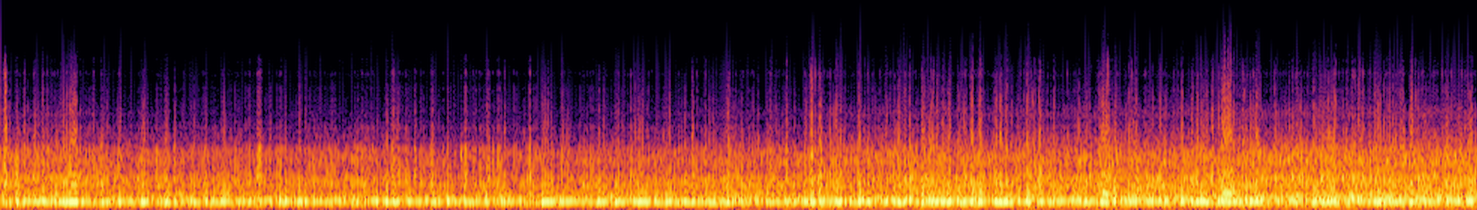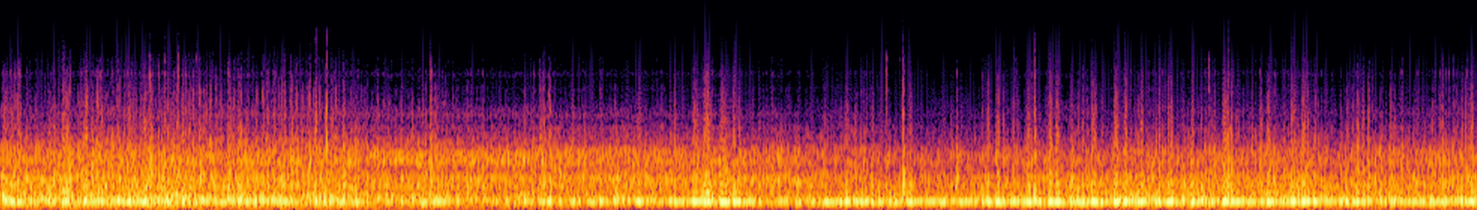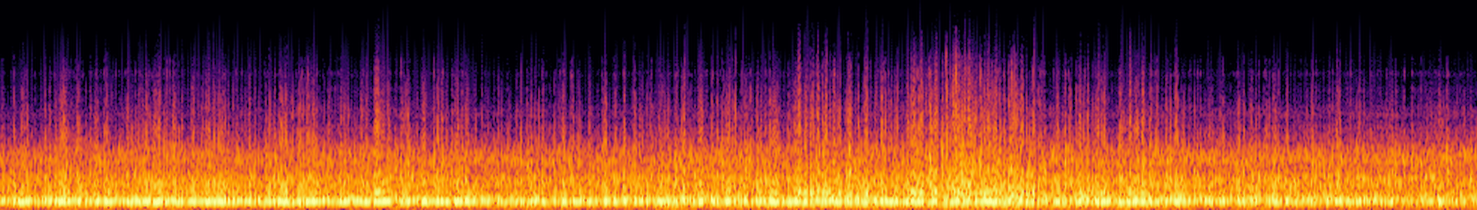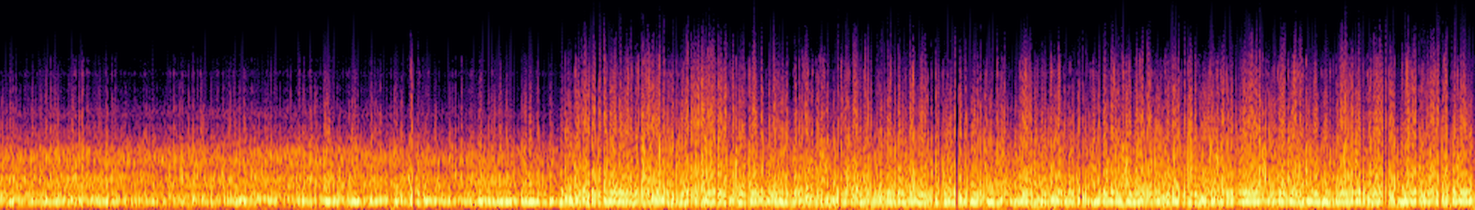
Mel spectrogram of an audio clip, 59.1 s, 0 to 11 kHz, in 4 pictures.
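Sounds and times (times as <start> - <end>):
bike tyre and road rumble: 0.0 - 59.0
wind rushing over microphone: 0.0 - 59.0.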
